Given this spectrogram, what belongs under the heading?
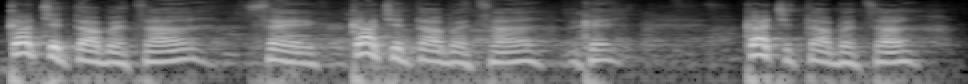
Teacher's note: Kachetabata, all right? High tone, unaspirated, okay?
